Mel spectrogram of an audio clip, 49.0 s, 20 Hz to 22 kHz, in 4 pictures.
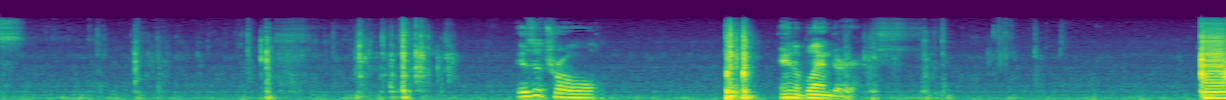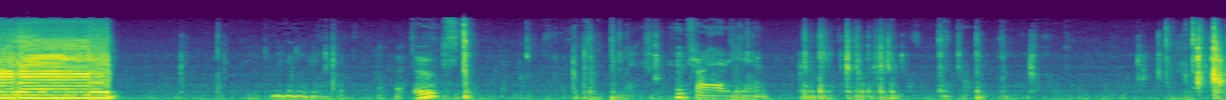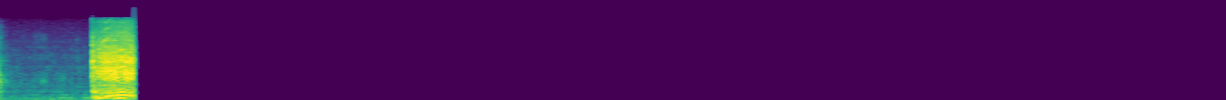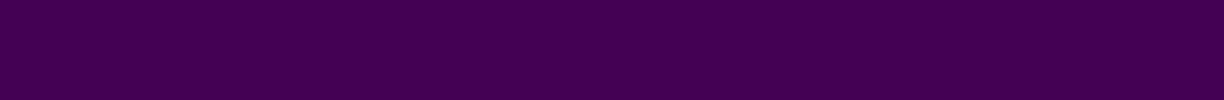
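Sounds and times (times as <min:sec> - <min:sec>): loud burst of noise: 0:12.0 - 0:13.4, 0:25.4 - 0:25.9.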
